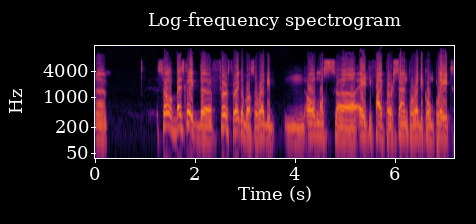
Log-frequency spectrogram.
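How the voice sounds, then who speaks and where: At a moderate pace, a man talks in an Italian accent with medium pitch and ordinary pitch variation. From Italy. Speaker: metal band songwriter. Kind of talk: interview. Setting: Skype call. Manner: halting.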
